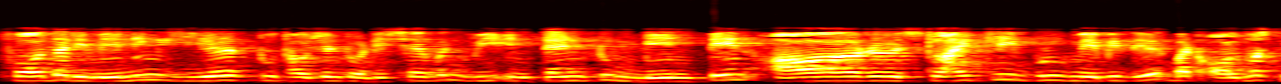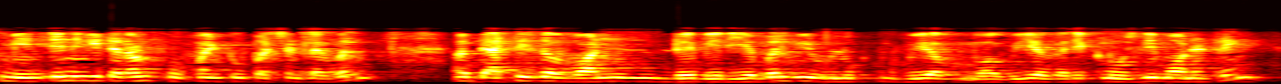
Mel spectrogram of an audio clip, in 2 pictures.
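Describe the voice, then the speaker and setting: A man, a bank executive explaining results to analysts on a conference call, halting and rephrasing as he goes. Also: fairly high pitch, steady tone, slight background noise. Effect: heard over a conference call line. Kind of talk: answering analyst questions on an earnings conference call. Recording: tinny echoey conference call line.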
